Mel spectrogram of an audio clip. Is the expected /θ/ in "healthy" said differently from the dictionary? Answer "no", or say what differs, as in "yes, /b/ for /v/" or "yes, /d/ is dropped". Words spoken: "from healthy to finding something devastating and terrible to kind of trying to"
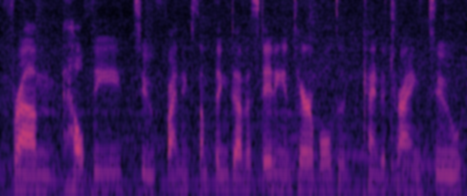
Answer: no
